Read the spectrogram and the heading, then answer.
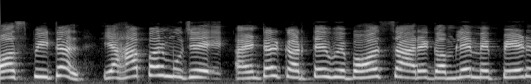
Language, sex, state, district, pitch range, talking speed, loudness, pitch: Hindi, female, Uttar Pradesh, Etah, 310-360 Hz, 145 wpm, -11 LUFS, 335 Hz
